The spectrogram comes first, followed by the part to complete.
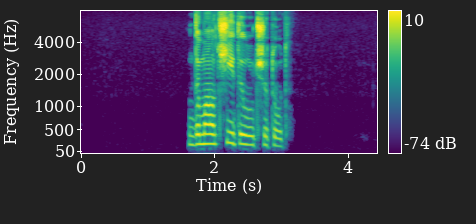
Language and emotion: Russian, angry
